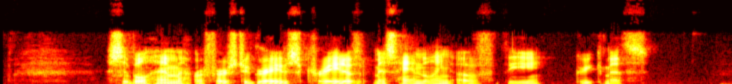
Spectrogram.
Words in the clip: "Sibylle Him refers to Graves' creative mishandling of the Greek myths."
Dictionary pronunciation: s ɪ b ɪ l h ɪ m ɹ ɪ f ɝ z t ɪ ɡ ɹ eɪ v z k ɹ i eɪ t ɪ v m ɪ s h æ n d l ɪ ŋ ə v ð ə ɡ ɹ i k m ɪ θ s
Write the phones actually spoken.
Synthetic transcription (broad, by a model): s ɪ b l h ɪ m ɹ ɪ f ɝ z t ɪ ɡ ɹ eɪ v z k ɹ i eɪ t ɪ v m ɪ s h æ n d l ɪ ŋ ə v ð ə ɡ ɹ i k m ɪ θ s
